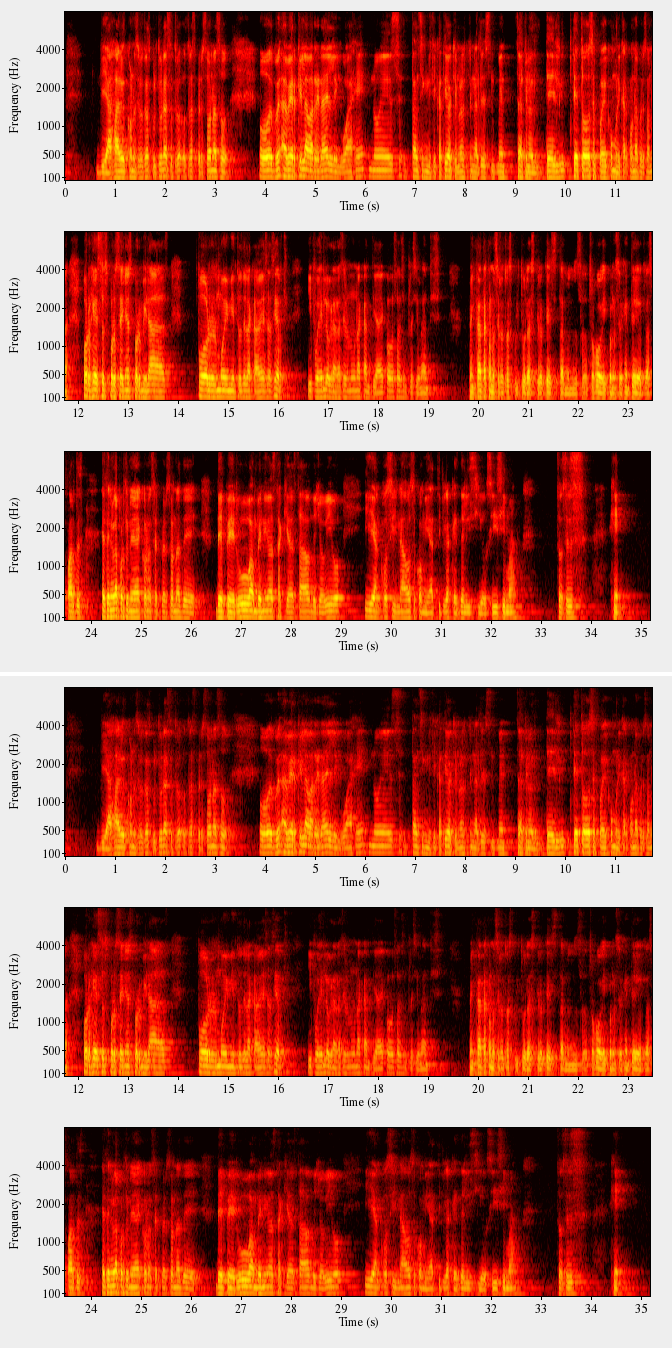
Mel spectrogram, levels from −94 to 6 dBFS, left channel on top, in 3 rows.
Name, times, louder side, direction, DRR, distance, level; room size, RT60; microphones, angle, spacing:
voice 1, 0.6-13.8 14.4-16.2 16.6-19.0 19.8-23.8 24.2-26.1 26.5-29.0 29.5-32.5 33.4-33.9 34.4-34.5, left 3 dB, 55° left, 13 dB, 0.6 m, -29 dB
10.0 x 4.9 x 6.6 m, 0.95 s
head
